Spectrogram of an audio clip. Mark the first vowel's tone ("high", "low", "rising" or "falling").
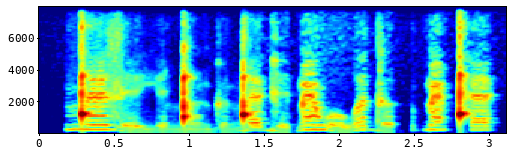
high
